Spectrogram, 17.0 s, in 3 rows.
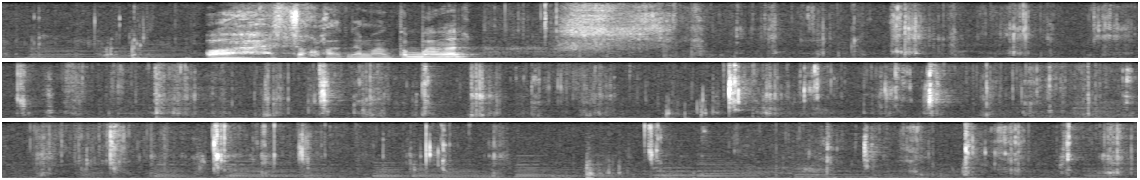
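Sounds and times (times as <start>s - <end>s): crunchy chewing: 2.5s - 17.0s.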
